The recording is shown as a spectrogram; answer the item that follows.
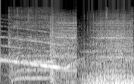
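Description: A siren-like whistling tone gliding slowly down in pitch, ending about a second in, followed by a low vehicle-like rumble of a cartoon soundtrack.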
